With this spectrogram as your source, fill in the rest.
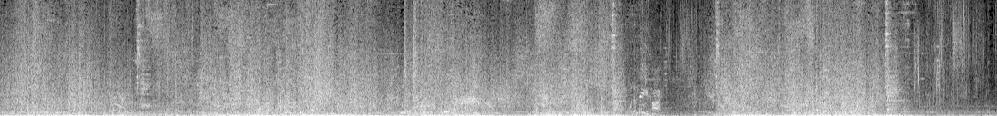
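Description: Game spells crackle and explode in a noisy fight.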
